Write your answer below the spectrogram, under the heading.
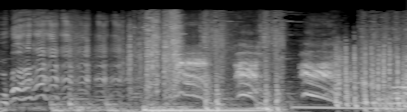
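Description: Rapid burst of dubbed gunfire sound effects, a quick string of shots starting about three seconds in, over background music.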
